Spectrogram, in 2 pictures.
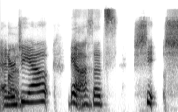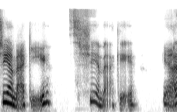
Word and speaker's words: sciamachy: Sciamachy. Sciamachy. It's something where it's like the S and the SH sound. So Sciamachy, something like that.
